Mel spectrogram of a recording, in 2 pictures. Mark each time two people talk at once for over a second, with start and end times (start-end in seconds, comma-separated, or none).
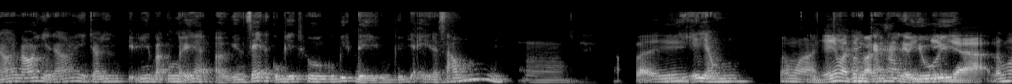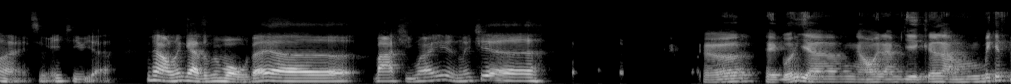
8.3-9.6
